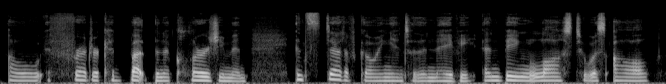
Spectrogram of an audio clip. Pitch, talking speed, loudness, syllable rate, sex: 175 Hz, 180 wpm, -21 LUFS, 4.7 syllables/s, female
